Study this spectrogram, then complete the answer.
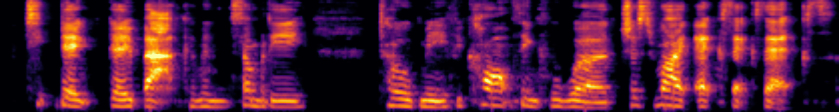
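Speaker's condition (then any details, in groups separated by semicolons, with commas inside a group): Deafness; listening took effort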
